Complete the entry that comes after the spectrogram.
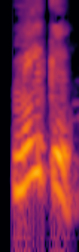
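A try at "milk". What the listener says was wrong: டேய் அதை ஏன்டா சில்க் மாதிரி சொல்ற? கே நல்லா மென்மையா சொல்லணும். மில்க்.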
